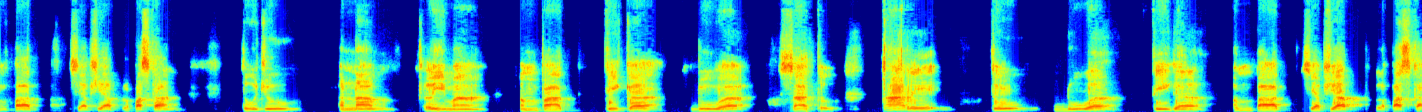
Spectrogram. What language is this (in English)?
Indonesian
